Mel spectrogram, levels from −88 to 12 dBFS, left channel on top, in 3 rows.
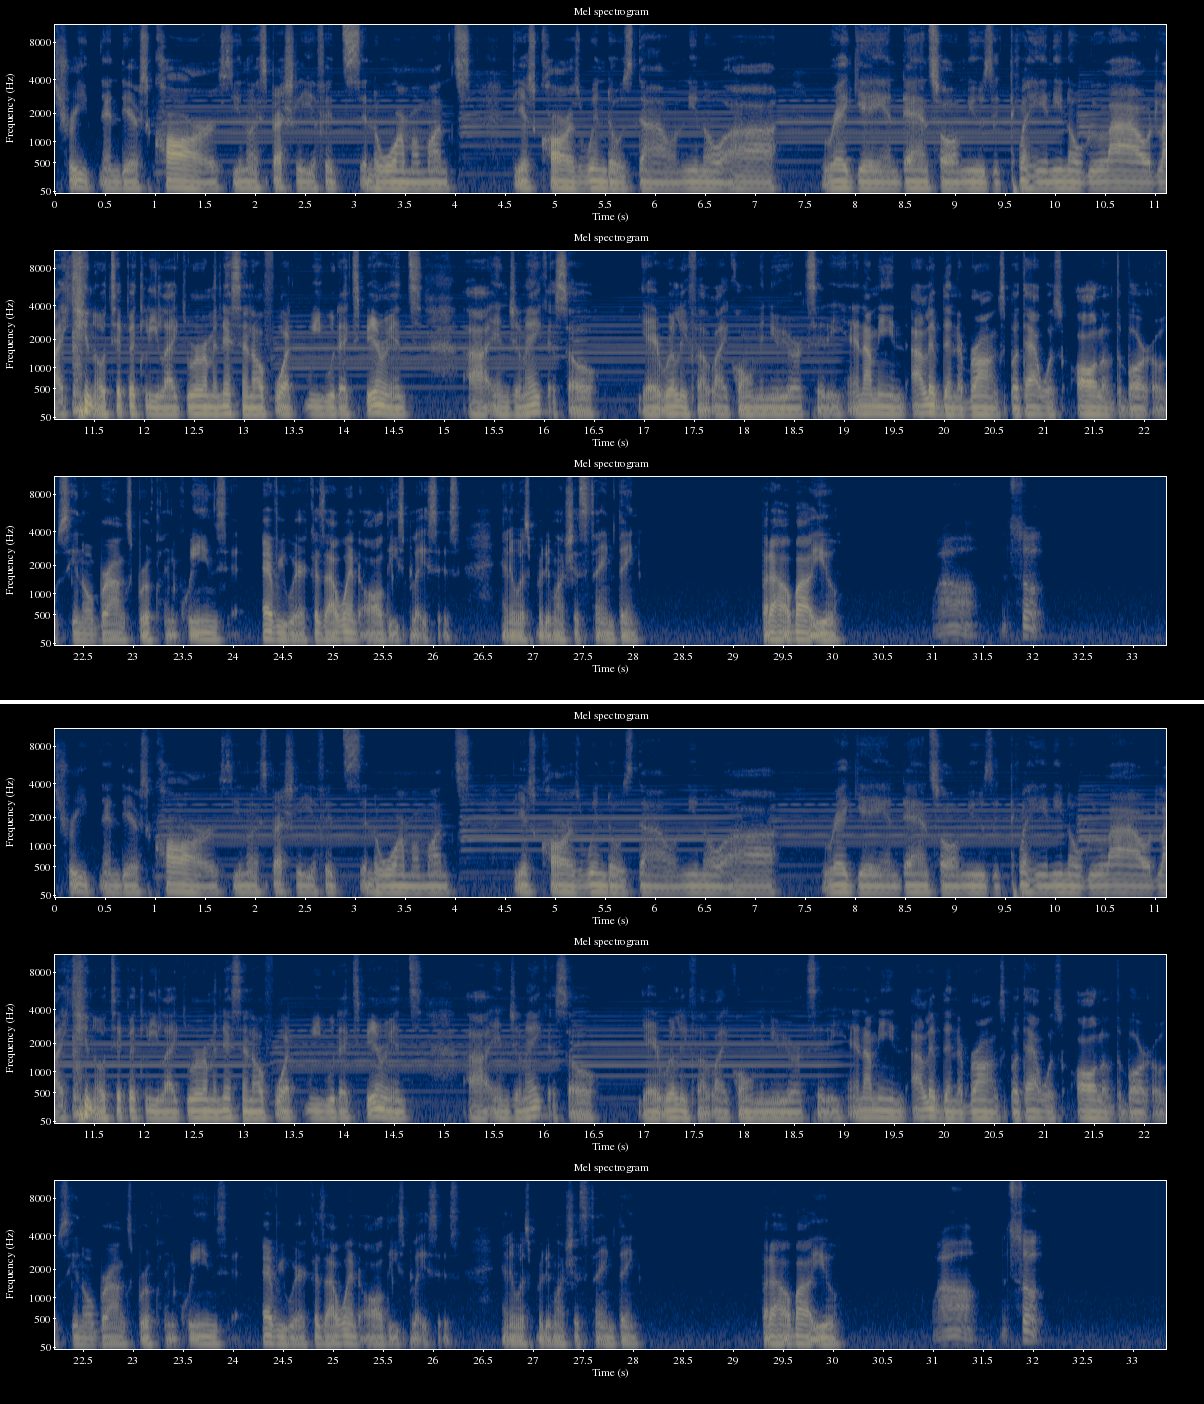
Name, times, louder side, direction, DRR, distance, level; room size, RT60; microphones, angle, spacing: voice 1, 0.0-7.2 7.7-16.5 16.9-23.9 24.3-28.1 29.3-30.1, left 3 dB, 35° left, 0.4 m, -32 dB
Harmonica, 0.9-19.2, left 1 dB, 10° left, 1.9 m, -53 dB
voice 2, 31.0-31.4 31.7-32.0, right 3 dB, 35° right, 1.3 m, -39 dB
11.0 x 4.4 x 2.3 m
head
